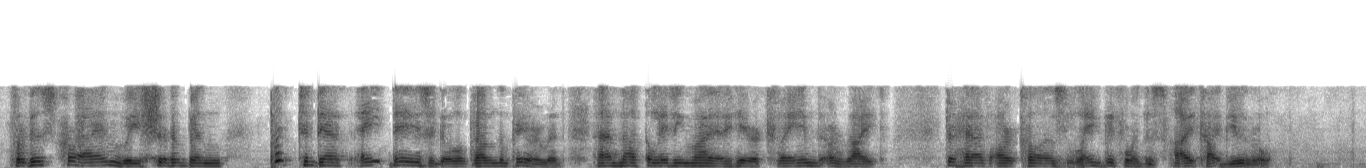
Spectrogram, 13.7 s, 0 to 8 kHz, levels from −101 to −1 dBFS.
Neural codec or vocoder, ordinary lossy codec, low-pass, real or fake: codec, 16 kHz in and 24 kHz out, 0.6 kbps, FireRedTTS-2 codec; AAC, 16 kbps; 7.2 kHz; fake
